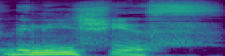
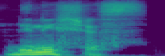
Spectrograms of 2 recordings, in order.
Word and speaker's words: delicious: C i o u s is pronounced as shess.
